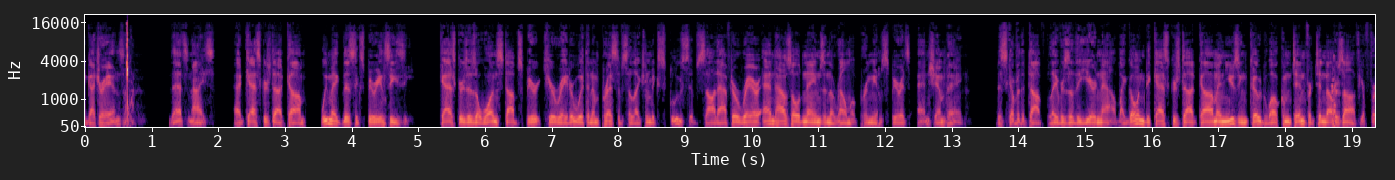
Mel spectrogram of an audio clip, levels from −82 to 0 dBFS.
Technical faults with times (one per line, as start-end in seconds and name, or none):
0.59-0.70 damaged data in a compressed stream
8.34-8.41 damaged data in a compressed stream
11.84-11.91 damaged data in a compressed stream
18.66-18.75 damaged data in a compressed stream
